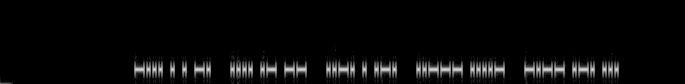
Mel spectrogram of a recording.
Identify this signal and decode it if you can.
Morse code, heard as a keyed tone, about 40 wpm, 700 Hz. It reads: BEEN HAM FER 24 YRS
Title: Practice QSO - Exchange 3 - More Info - 40wpm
